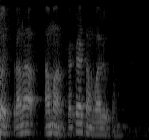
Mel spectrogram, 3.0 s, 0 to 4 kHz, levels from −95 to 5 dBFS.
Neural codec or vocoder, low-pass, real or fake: none; 3.6 kHz; real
